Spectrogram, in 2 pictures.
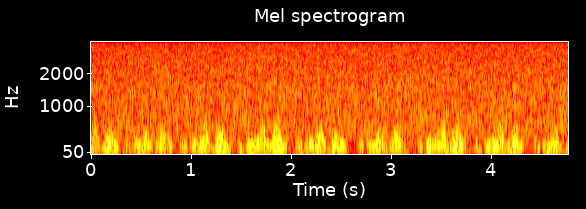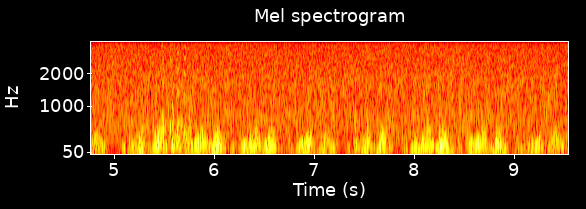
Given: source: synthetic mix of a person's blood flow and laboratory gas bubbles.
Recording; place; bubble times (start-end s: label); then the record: Doppler ultrasound of blood flow; precordium
5.40-5.80 s: bubbles
From the record:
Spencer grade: 1 (occasional bubble signal discernible with the cardiac motion signal, with majority of cardiac periods free of bubbles); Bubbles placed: anywhere in the cardiac cycle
